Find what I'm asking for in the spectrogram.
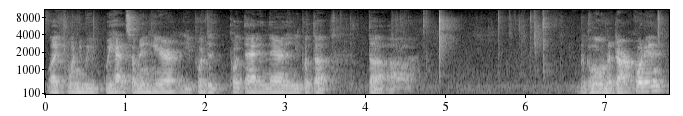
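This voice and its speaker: A man's voice: mid-range voice, steady tone, normal speed, long pauses, fairly bright tone. A middle-aged man from New York chatting casually with his family at home, easygoing and jokey, trailing off with fillers. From New York, USA. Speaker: father and channel co-host. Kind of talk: casual family vlog chat. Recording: echoey room, far from mic, faint noise.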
